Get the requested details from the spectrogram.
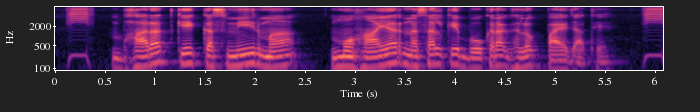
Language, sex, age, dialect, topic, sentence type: Chhattisgarhi, male, 31-35, Central, agriculture, statement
